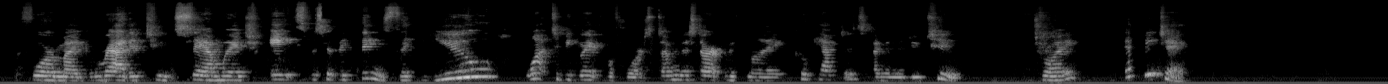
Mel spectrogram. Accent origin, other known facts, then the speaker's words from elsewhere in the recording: Canada; moved away; I was born in Canada.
